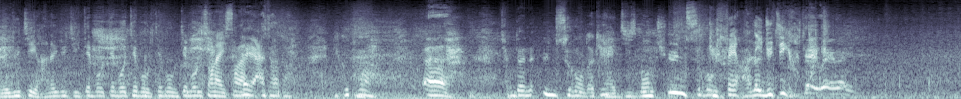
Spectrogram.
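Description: A man speaks with agitation, close by.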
